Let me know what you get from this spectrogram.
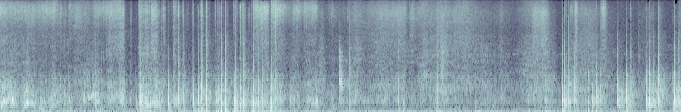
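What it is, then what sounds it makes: Fabric-covered cardboard storage bin, hollow and empty. Long nails tap and scratch the side walls and corners of a medium, hollow, empty chevron-print fabric storage bin made of fabric-covered cardboard with stiff board walls. Bursts of fast, dull, papery taps with a muted midrange thud and almost no ring come between stretches of soft, continuous scratching.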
